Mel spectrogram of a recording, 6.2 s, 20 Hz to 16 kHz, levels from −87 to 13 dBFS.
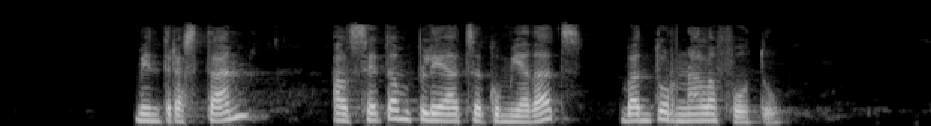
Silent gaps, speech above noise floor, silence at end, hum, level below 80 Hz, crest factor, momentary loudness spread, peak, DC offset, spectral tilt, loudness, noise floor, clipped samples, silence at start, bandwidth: none; 70 dB; 1 s; none; -60 dBFS; 16 dB; 11 LU; -2 dBFS; under 0.1%; -6.5 dB/octave; -16 LUFS; -85 dBFS; under 0.1%; 0.9 s; 7.8 kHz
